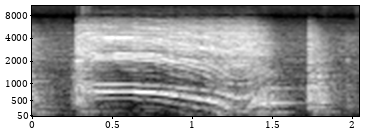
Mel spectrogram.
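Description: Electric guitar playing a held note that slides steadily down in pitch for about a second, then stops; a short note follows near the end.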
